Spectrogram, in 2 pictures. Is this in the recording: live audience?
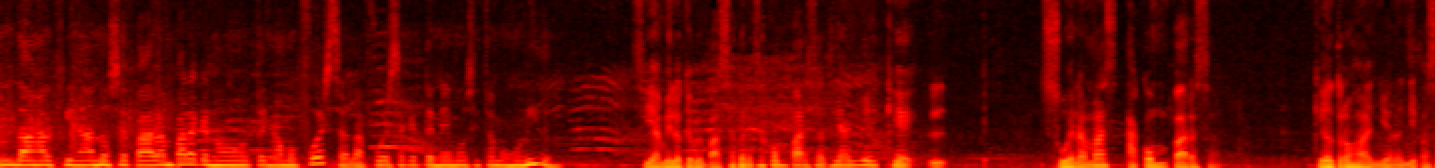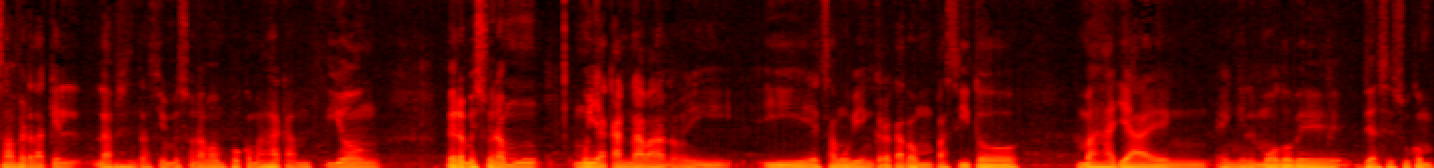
yes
